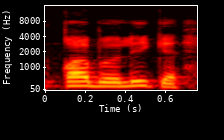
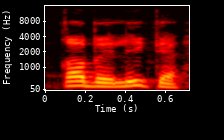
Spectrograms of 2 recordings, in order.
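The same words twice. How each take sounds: The two takes are said the same way.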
